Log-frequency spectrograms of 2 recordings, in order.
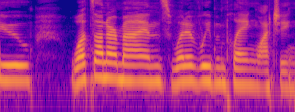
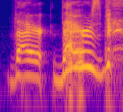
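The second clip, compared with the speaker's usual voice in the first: a slow, loud attempt at a pirate accent that breaks down; 4 semitones higher, 9 dB louder, slower than usual. Host tries the line in a pirate accent, slow and loud. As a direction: reach for a pirate accent and lose it to a laugh. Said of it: "I cannot do a pirate accent with that phrase".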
